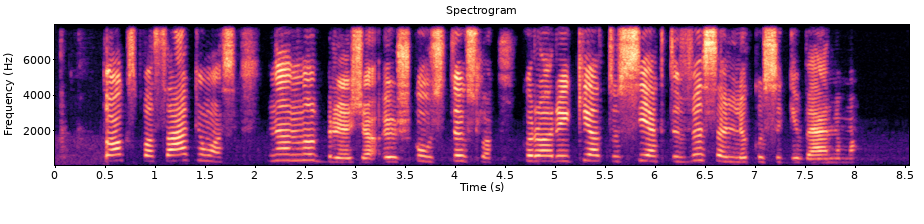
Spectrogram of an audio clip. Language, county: Lithuanian, Vilnius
